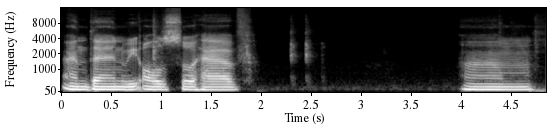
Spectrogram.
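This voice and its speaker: A man from Pakistan with a Pakistani accent and Urdu as his first language, casually thinking aloud in short halting phrases as he live-streams coding. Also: medium pitch, monotone, dark tone, clean tone. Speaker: livestreaming coder and mentor.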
